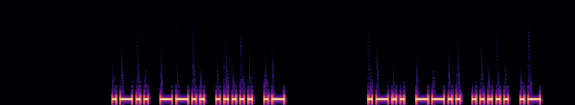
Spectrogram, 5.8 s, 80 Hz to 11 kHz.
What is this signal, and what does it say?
Morse code, heard as a keyed tone, about 30 wpm, 700 Hz. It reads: LZ5A LZ5A
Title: DXCC-100 Call Signs - 4 Characters - Repeated 2x - 30wpm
